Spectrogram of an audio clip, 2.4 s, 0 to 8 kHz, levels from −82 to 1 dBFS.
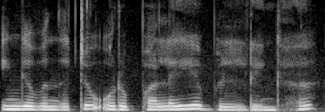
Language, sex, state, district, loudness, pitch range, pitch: Tamil, female, Tamil Nadu, Nilgiris, -13 LUFS, 210-235 Hz, 220 Hz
